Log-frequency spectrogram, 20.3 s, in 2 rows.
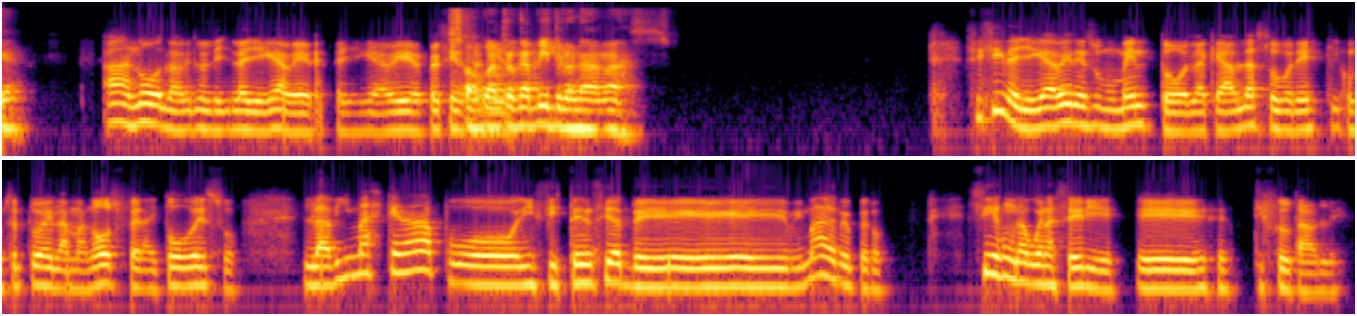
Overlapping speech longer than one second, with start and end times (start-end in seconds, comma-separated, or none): none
